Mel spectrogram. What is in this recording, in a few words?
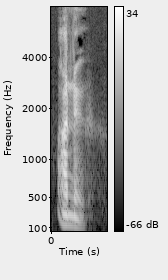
"anẁ", Apatani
